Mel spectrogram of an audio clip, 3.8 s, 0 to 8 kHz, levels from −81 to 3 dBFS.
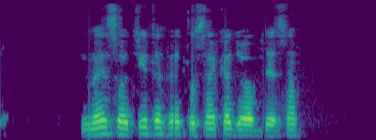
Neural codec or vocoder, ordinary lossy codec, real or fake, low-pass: none; AAC, 32 kbps; real; 7.2 kHz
